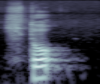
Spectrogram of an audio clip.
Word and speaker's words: hito: Veja que eu não falo hito, hito. Esse I quase some. A gente fala hito, hito, hito. É assim que o japonês realmente pronuncia essa palavra. Esse i quase desaparece.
